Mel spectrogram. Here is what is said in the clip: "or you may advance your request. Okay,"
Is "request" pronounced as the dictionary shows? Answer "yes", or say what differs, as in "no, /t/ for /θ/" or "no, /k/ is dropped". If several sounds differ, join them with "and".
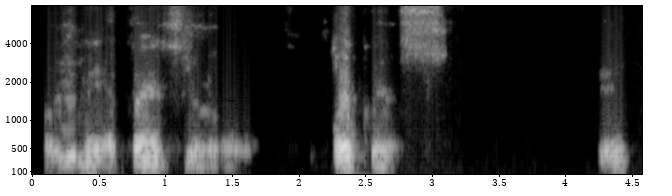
no, /t/ is dropped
